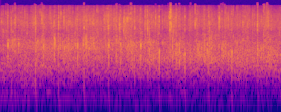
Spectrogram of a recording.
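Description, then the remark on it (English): A church audience claps steadily to celebrate that Jesus is not dead, a dense patter of many hands that holds at an even level without building into cheers, a little hesitant and uneven. “We can awkwardly clap, okay?”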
